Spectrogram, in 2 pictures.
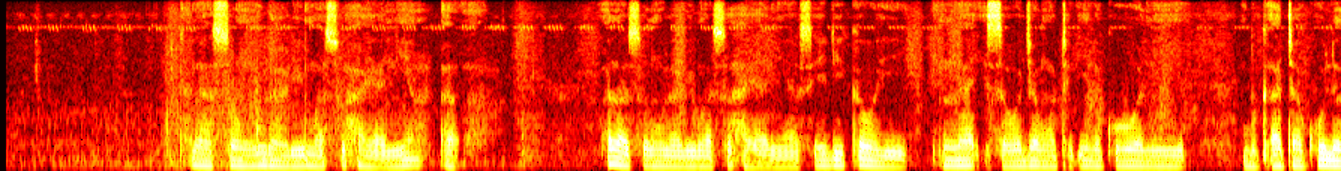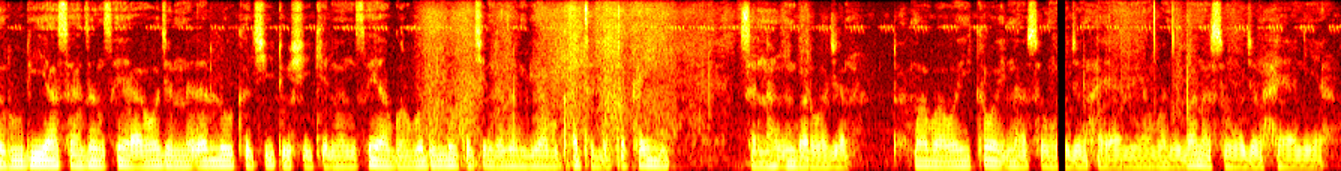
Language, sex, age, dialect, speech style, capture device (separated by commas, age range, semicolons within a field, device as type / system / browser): Hausa, male, 45-54, Nigeria - Kano, focused, mobile / Linux / Chrome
